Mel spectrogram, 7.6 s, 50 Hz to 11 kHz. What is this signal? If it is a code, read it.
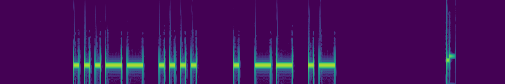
Morse code, heard as a keyed tone, about 15 wpm, 700 Hz. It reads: 3H EMA
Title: Winter Field Day Exchanges Encore 15wpm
